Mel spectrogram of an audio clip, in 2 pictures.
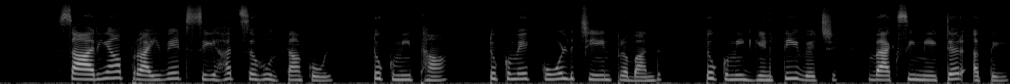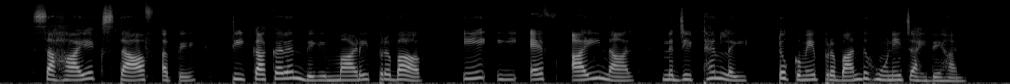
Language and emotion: Punjabi, neutral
